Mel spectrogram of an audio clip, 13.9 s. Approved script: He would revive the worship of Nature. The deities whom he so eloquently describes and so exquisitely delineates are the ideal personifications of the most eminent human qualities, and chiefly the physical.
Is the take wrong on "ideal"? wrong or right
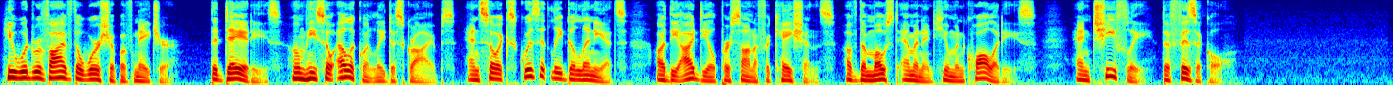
right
